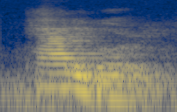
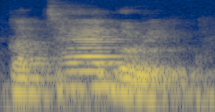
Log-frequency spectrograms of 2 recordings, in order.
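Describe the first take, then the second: First: The stress is on the first syllable. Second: The stress is on the second syllable. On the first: The speaker calls it right. "How about the first syllable?" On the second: The speaker calls it wrong. "Second syllable"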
